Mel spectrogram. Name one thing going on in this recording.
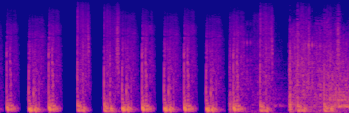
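Footsteps thud on wooden stairs in a steady rhythm.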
